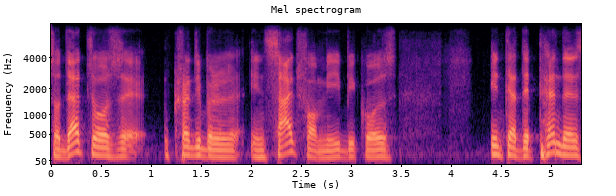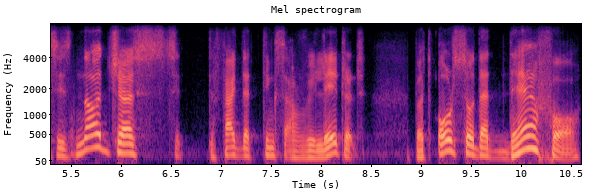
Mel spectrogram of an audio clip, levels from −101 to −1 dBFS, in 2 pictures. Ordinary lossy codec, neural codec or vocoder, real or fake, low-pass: Opus, 16 kbps; none; real; 7.2 kHz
